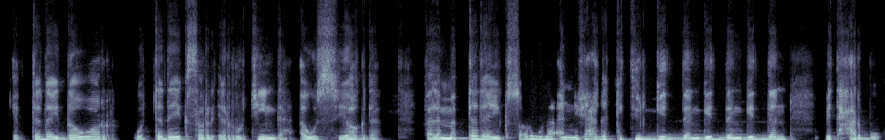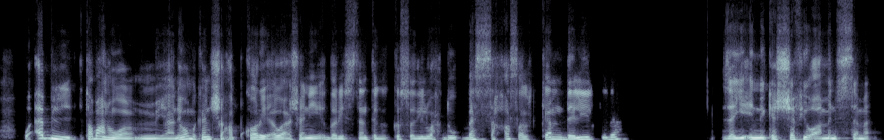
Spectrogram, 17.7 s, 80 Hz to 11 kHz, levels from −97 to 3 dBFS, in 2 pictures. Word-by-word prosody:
ابتدى 175 +1 -3
يدور 170 +6 0 0.2
وابتدى 140 +8 -1
يكسر 170 -3 0
الروتين 130 +4 0
ده، 115 +2 -11
أو 120 -1 +1
السياق 125 +3 -2
ده، 105 0 -11 0.4
فلما 120 0 +4
ابتدا 190 +11 0
يكسره 170 +5 -1
لقي 185 -2 -2
إن 150 -1 +1
في 145 - -4
حاجات 190 0 -3
كتير 160 +4 +1
جدًا، 140 -3 0
جدًا، 145 +3 +2
جدًا، 170 +5 +2 0.4
بتحاربه 110 -2 -3 0.3
وقبل 205 -11 +3
طبعًا 185 +1 +2
هو 130 -3 +3
آمم، 115 -1 0
يعني 115 +4 0
هو 175 - +3
ما 210 - +2
كانش 175 +1 +1
عبقري 145 -2 -1
أوي 145 -1 +1
عشان 130 +3 0
يقدر 130 -3 0
يستنتج 115 +2 -3
القصّة 125 +3 -7
دي 115 - 0
لوحده، 130 +3 -2
بس 155 +5 -3
حصل 165 -7 -6
كام 165 -1 -1
دليل 145 +3 +3
كده 170 +5 -4 1.0
زي 130 +5 +4
إن 140 -1 +8
كشّاف 140 +3 +1
يقع 155 -4 +1
من 120 0 +3
السما، 115 -2 -2
145 Hz, 165 wpm, -22 LUFS, 125-170 Hz, 1.0 s, إن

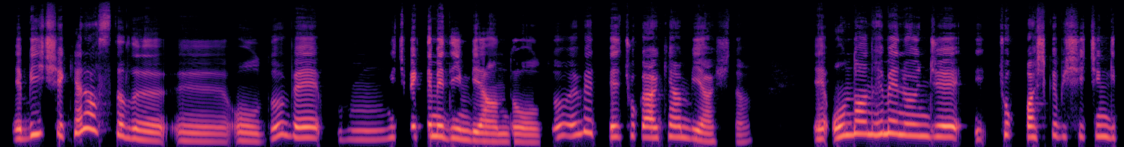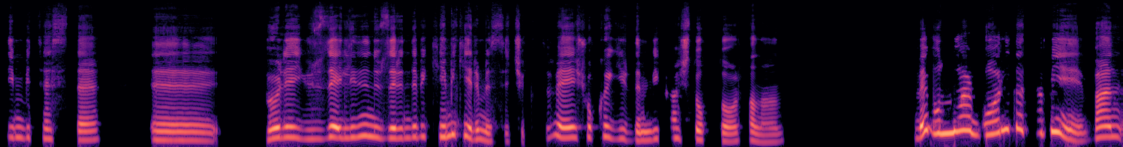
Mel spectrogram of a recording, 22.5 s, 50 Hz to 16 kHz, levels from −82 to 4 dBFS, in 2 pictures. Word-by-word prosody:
eee, 200 0 -1
bir 285 +1 +3
şeker 310 +3 -1
hastalığı, 210 - 0
ııı, 150 -3 -6
oldu 165 - -4
ve, 225 -1 +3 0.2
ımm, 185 +1 -12
hiç 225 - -11
beklemediğim 230 -5 +2
bir 170 - +3
anda 150 -1 -1
oldu 145 - -4
Evet 310 +4 -2
ve 235 0 +3
çok 255 +1 -10
erken 225 0 +1
bir 200 - -4
yaşta. 150 -3 -5 0.6
Eee, 200 +1 -1
ondan 285 +5 +3
hemen 295 0 +2
önce, 255 - +2
iii, - - -11
çok 275 -2 -8
başka 235 +2 0
bir 235 - -8
şey 240 +1 -4
için 245 +1 -4
gittiğim 225 0 -8
bir 220 - -8
testte, 180 -3 -5 0.5
eee, 170 -2 -1 0.5
böyle, 220 +3 +5
%50'nin 220 +3 +2
üzerinde 215 0 0
bir 240 - -5
kemik 260 +3 -1
erimesi 185 - -1
çıktı 215 - -15
ve 225 -2 +5
şoka 225 +2 -3
girdim. 175 -5 -4
Birkaç 200 +1 -7
doktor 160 -4 -1
falan. 140 -3 -6 1.3
Ve 465 -5 +6
bunlar 325 +5 +7
bu 280 +2 +2
arada 390 +5 +3
Tabii, 285 - +3
ben 235 +1 +3
220 Hz, 140 wpm, -23 LUFS, 175-255 Hz, 1.3 s, bunlar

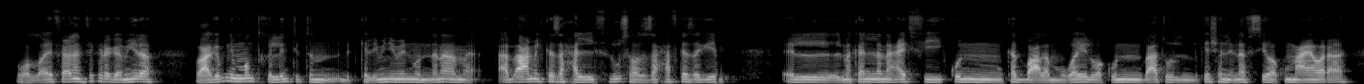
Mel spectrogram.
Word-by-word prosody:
والله 100 +1 -2
فعلًا 125 +3 +1
فكرة 140 +1 -3
جميلة، 120 +1 +1 0.4
وعاجبني 120 +9 +4
المنطق 140 -1 +1
اللي 120 +1 +1
أنتِ 130 -2 -5
بتن 110 -2 -3
بتكلّميني 110 +4 -2
منه 125 0 +2
إن 110 -1 0
أنا 125 +1 +1
م 110 -2 -2 0.3
أبقى 115 +2 +4
أعمل 125 +1 +4
كذا 125 0 -1
حل، 115 -1 0
الفلوس 115 +3 -4
أوزّعها 110 +1 -2
في 115 - -14
كذا 115 -2 -1
جيب، 115 0 -5 0.5
ال 115 -2 -1
المكان 115 +3 0
اللي 125 0 +2
أنا 120 0 +2
قاعد 120 +1 +1
فيه 115 -1 -4
يكون 115 -2 0
كاتبه 110 0 +1
على 105 0 +5
الموبايل 110 +3 0
وأكون 110 +1 0
باعته 110 +1 +1
اللوكيشن 110 +3 -4
لنفْسي 115 +2 -2
وأكون 115 +1 -1
معايا 110 0 +4
ورقة، 115 +1 0
115 Hz, 175 wpm, -25 LUFS, 110-120 Hz, 0.5 s, على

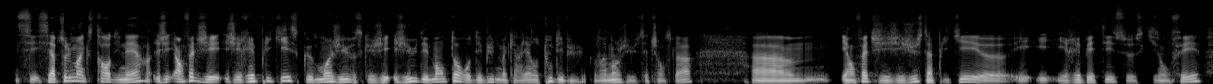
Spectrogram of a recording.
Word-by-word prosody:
C'est, - - -5
c'est - - 0
absolument 160 0 +4
extraordinaire. 130 -1 +1
J'ai 120 -1 -2
en 125 - +5
fait 175 +4 +4
j'ai 115 -5 +3
j'ai 115 -2 -2
répliqué 145 +5 +1
ce 160 - -10
que 115 - -1
moi 115 +5 +4
j'ai 115 -3 +3
eu - - +4
parce 115 +2 -6
que 110 - -6
j'ai 100 +1 0
j'ai 115 0 0
eu 145 +2 +3
des 120 -3 +3
mentors 125 +4 +2
au 100 - +1
début 105 +4 -1
de 115 - -3
ma 100 - 0
carrière, 95 +2 -3
au 105 - -1
tout 145 - -1
début, 95 -7 -3
vraiment 95 +4 +2
j'ai 105 -4 -7
eu - - -10
cette - - -11
chance 85 - -8
là. 125 +1 -1 0.6
Hem 90 - +2
et 110 - +3
en 100 - +3
fait 135 +5 +2
j'ai 95 -3 -2
j'ai 90 +1 -3
juste 125 +8 -2
appliqué, 115 +3 0
heu 85 -7 0
et - - -5 0.2
et 95 0 -7
et - - -2
répété 105 +4 -1
ce 90 -5 -9
ce - - -15
qu'ils 95 - -11
ont 85 -1 -3
fait 115 - -1
110 Hz, 265 wpm, -25 LUFS, 95-130 Hz, 0.6 s, en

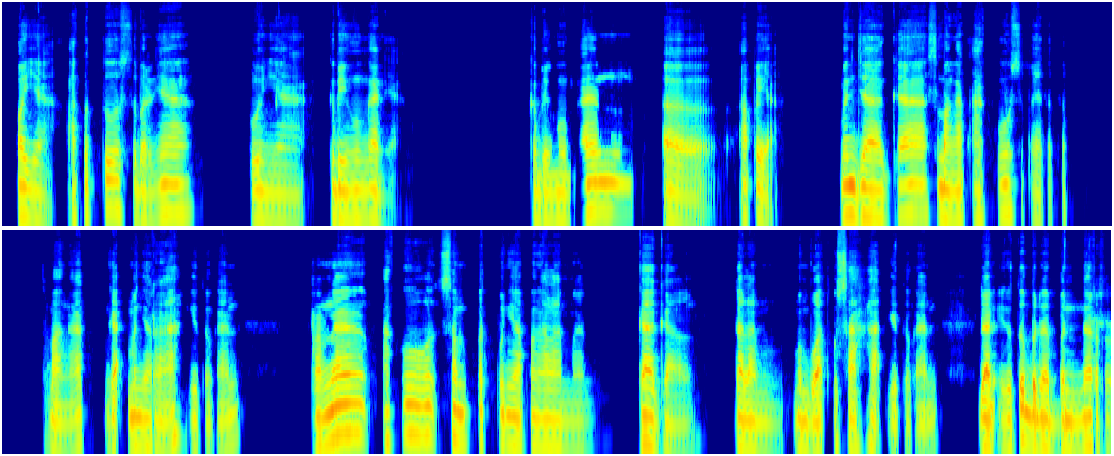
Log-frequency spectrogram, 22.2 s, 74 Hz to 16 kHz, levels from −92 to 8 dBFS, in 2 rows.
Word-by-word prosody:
Oh 100 - +5
ya 90 -4 -2 0.2
aku - - -4 0.2
tuh 115 -1 +2
sebenarnya 105 +3 -2 0.6
punya 85 -3 -3 0.2
kebingungan 90 0 +1
ya. 75 - -19 1.3
Kebingungan, 85 +5 0 0.6
eee, 80 -3 +1 0.4
apa - - -2
ya, - - +1 0.7
menjaga 100 +1 +4
semangat 90 -3 0
aku 100 +4 -3
supaya 85 -5 -9
tetep - - -15 0.8
semangat, 85 +2 -1 0.2
nggak - - +1
menyerah 90 +2 0
gitu 85 -2 -7
kan. 85 +6 -5 0.7
Karena 120 +8 +6 0.2
aku 120 +4 +1
sempet 105 -1 -1
punya 95 -3 +2
pengalaman 85 -2 -2 0.4
gagal 80 -3 +2 0.3
dalam 80 -3 0 0.2
membuat 85 -1 +2
usaha - - 0
gitu - - -6
kan - - -5 0.4
dan - - +7
itu 85 0 -1
tuh 115 - +5
bener-bener, 90 -1 +3
90 Hz, 100 wpm, -28 LUFS, 85-100 Hz, 1.3 s, dan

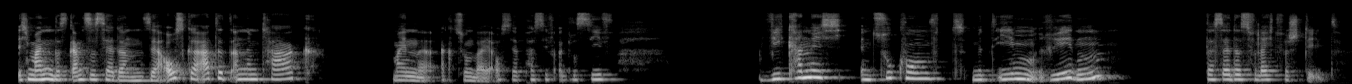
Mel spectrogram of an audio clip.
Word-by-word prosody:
ich 215 +2 -3
meine, 230 +1 +7
das 215 0 -1
Ganze 225 +1 +2
ist 220 0 0
ja 205 - -1
dann 180 -1 -2
sehr 185 +1 -1
ausgeartet 270 0 +1
an 235 - +1
dem 240 0 +2
Tag. 240 +3 -3 0.7
Meine 185 -5 -5
Aktion 185 -2 -8
war - - -4
ja - - -7
auch 220 - -9
sehr 210 -2 -11
passiv-aggressiv. 220 +2 -7 1.5
Wie 245 +5 0
kann 310 +4 +7
ich 320 0 +3 0.2
in 225 -1 +1
Zukunft 270 +1 -2
mit 215 0 -5
ihm 245 0 +3
reden, 300 - +1 0.8
dass 225 0 -3
er 230 - +2
das 225 0 -1
vielleicht 215 -1 -3
versteht? 205 -1 -11
225 Hz, 140 wpm, -23 LUFS, 215-260 Hz, 1.5 s, meine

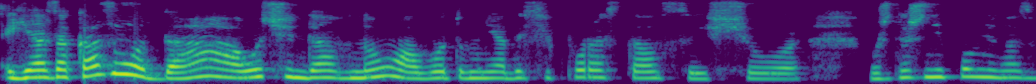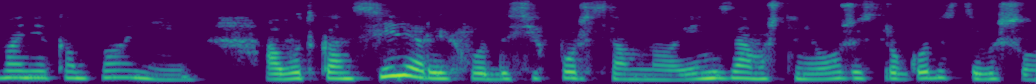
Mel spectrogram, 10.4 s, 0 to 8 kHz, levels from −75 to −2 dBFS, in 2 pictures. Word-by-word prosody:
Я 245 +3 +7
заказывала 310 +6 +7
да, 240 +6 +4
очень 265 0 +4
давно, 245 +4 +3
а 215 - +2
вот 225 +1 -1
у - - -1
меня 225 0 0
до 230 - -3
сих 230 0 -13
пор 255 +2 -1
остался 225 -4 -5
еще. 200 0 -6 0.3
Уж 200 0 -5
даже 245 +1 -2
не 265 - +4
помню 265 0 0
название 240 0 -5
компании, 225 -6 -9 0.3
а 190 - -2
вот 210 +2 -4
консилер 230 +6 0
их 205 -1 -5
вот 195 -2 -5
до 200 - -5
сих 215 +2 -14
пор 225 -1 -4
со 190 -3 -10
мной. 175 -1 -11
Я 190 - -7
не 220 +1 -1
знаю, 220 -1 -4
может, 200 - -8
у - - -7
него 190 +1 -8
уже 220 0 -6
с 215 - -17
срок 205 -3 -8
годности 225 0 -6
вышел, 190 -2 -8
225 Hz, 235 wpm, -21 LUFS, 205-245 Hz, 0.3 s, Я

